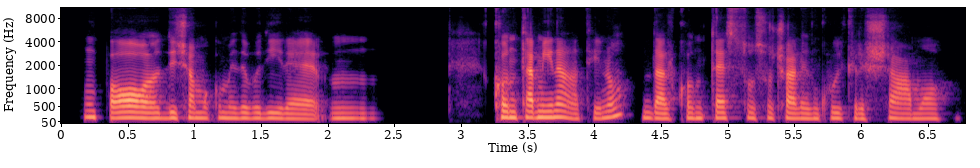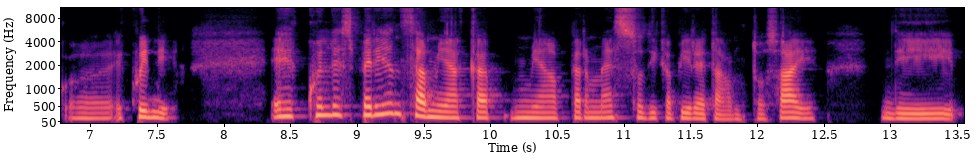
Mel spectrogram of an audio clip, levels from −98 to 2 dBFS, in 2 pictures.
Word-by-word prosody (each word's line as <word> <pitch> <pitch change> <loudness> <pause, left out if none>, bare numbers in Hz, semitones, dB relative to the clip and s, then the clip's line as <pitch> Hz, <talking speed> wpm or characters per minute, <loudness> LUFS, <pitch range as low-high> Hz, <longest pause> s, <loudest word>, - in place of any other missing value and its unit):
un 185 -1 -1
po' 160 -1 +7
diciamo, 155 0 -1
come 155 0 -4
devo 155 0 -2
dire, 140 -4 -2
mhmm, 150 0 -6 0.8
contaminati 170 -4 +3
no, 220 - -2
dal 145 -4 +1
contesto 155 +1 -2
sociale 150 -1 0
in 140 - -3
cui 150 +1 -5
cresciamo, 140 0 -4
uhm, 150 0 -7
e 145 - -9
quindi, 170 -6 +1 0.7
ehm, 200 +2 +1
quell'esperienza 245 +1 +4
mi 175 -2 +3
ha 165 0 0
ca 165 0 0
mi 160 0 -1
ha 155 0 -2
permesso 165 +1 -3
di 155 0 -5
capire 150 -2 -2
tanto 130 0 -7
sai? 155 0 +2 0.4
Di 140 -2 -1
155 Hz, 135 wpm, -23 LUFS, 145-170 Hz, 0.8 s, po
